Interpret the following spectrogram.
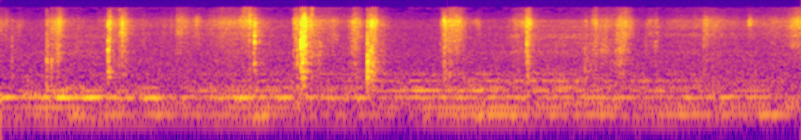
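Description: A tarot deck being shuffled by hand, overhand, the cards slapping and clicking against each other in an irregular patter of about two or three clicks a second.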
